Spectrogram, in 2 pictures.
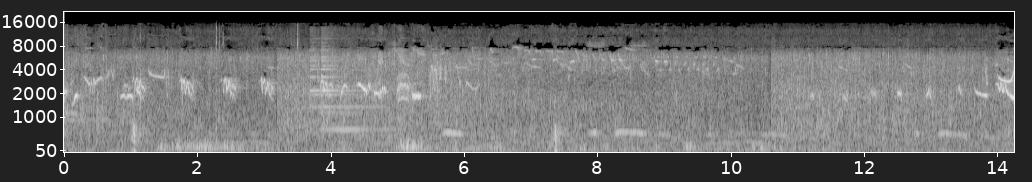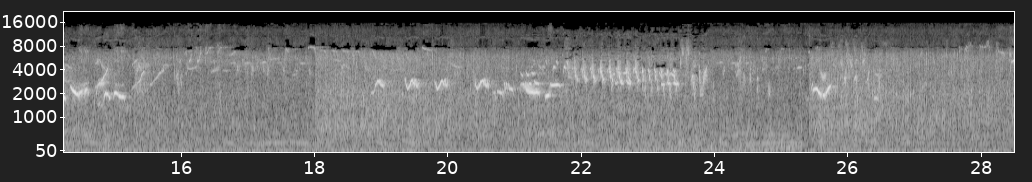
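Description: Birds chirping and singing, many short overlapping calls, with a rapid trill about three quarters of the way in.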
